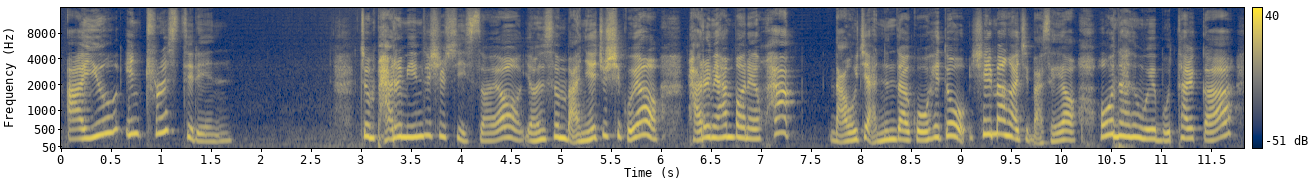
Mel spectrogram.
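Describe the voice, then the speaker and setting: A Korean woman teaching English phrase patterns, spelling out each phrase for drills and encouraging her listeners. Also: sits high.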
